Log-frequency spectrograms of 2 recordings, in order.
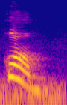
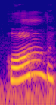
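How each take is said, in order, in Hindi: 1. यह शब्द m की ध्वनि पर खत्म होता है। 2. यह शब्द एक सुनाई देने वाली b ध्वनि पर खत्म होता है। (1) "so we will प्रोनाउंसिएट कॉम" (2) "कॉम्ब नहीं बोलेंगे"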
